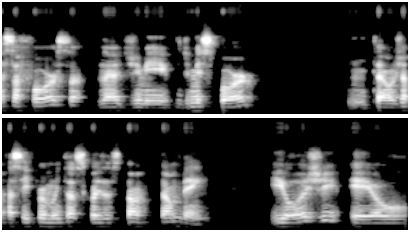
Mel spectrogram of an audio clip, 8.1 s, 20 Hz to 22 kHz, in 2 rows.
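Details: 20-year-old woman who has stuttered since age 7, with past speech therapy, stuttering worsened by emotion and nervousness, very nervous while giving a public talk; stuttering.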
